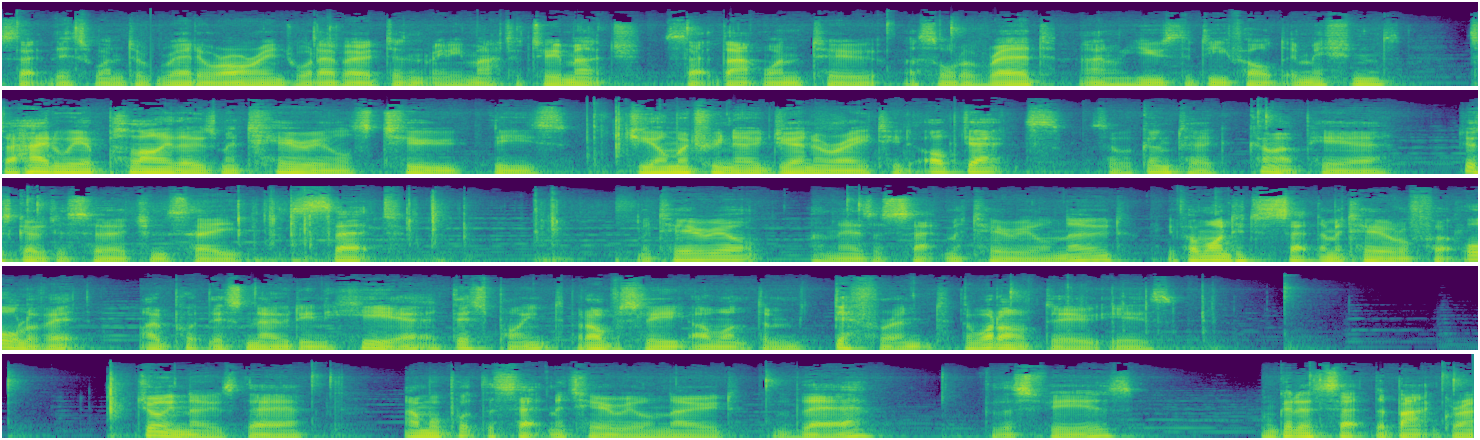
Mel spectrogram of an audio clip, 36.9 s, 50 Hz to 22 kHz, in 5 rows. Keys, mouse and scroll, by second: 1.6-2.6 scroll down 1, 3.2 click, 9.5-10.2 scroll up 1, 10.2 shift+middle click, 12.8 scroll up 1, 13.6 click, 16.0-17.9 typing, 19.0 click, 20.5 middle click, 24.5-24.9 scroll up 1, 24.9-26.7 scroll down 1, 26.9 click, 28.0 ctrl+z, 28.6 shift+right click, 31.0 click, 36.0 click.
